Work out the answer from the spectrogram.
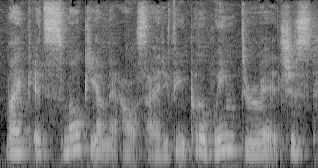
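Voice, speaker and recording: A young woman with a raspy voice from a cold, chatting playfully and dramatically through a makeup tutorial, sometimes dropping to a whisper. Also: on the high side, brisk, warm tone. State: getting over a cold. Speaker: beauty vlogger. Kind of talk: casual makeup tutorial chat.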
